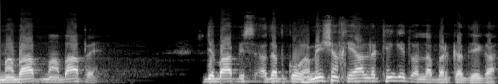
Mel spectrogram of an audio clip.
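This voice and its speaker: A man speaks with ordinary pitch variation. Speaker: religious scholar and public orator giving speaking advice to young people. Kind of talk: instructional talk to an audience on public speaking. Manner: commanding, fatherly, emphatic, at times indignant.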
